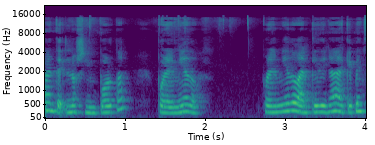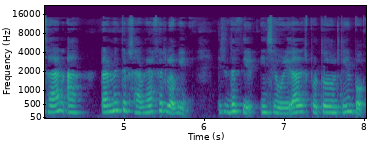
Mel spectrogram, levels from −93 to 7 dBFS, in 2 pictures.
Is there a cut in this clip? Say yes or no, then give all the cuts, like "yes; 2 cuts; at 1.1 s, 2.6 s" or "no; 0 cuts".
no; 0 cuts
